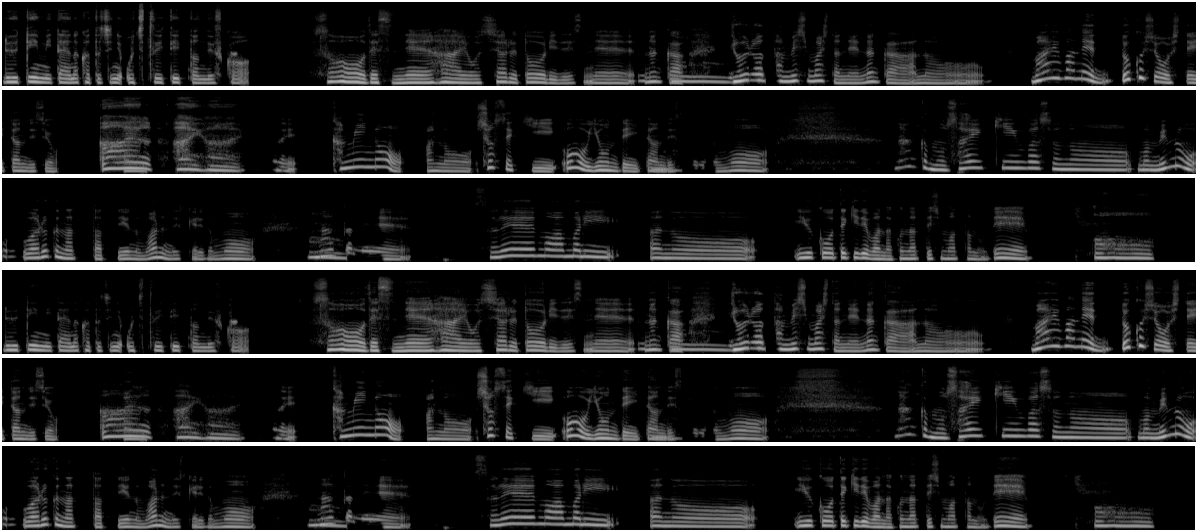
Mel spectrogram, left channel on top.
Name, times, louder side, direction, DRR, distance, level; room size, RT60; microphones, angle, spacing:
voice 1, 0.0-2.5 6.7-7.3 12.9-14.4 18.4-18.7 26.9-27.3 34.8-35.4, left 2 dB, 80° left, 1.7 m, -32 dB
voice 2, 3.1-9.8 10.3-12.5 13.2-13.4 14.7-14.9 15.2-26.7 27.0-28.0 28.8-30.0 30.4-31.4 31.8-34.2, right 1 dB, 20° right, 2.0 m, -32 dB
open air
head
